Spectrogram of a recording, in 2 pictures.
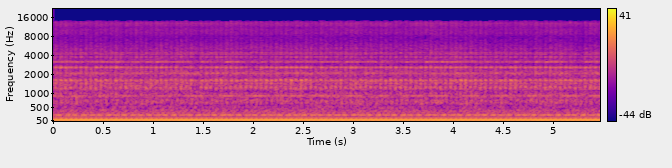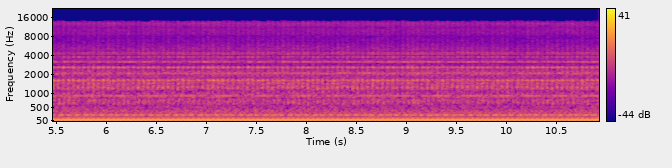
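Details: Hotpoint NSWR843C washing machine on final fast 1200rpm spin: loud steady deep roar with constant rattling and shaking; something loose or worn, cause unclear; rattling really loud.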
